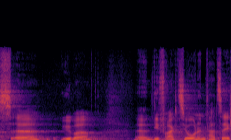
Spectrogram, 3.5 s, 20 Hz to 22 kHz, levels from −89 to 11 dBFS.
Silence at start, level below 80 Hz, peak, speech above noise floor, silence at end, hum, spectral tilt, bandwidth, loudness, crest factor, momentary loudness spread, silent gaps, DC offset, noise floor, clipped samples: 0 s; -60 dBFS; -16 dBFS; 20 dB; 0 s; none; -3.5 dB/octave; 15 kHz; -34 LUFS; 20 dB; 16 LU; none; under 0.1%; -54 dBFS; under 0.1%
